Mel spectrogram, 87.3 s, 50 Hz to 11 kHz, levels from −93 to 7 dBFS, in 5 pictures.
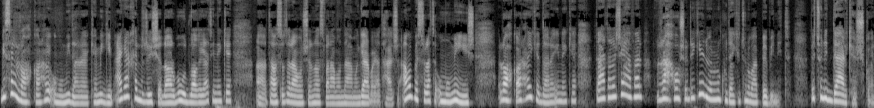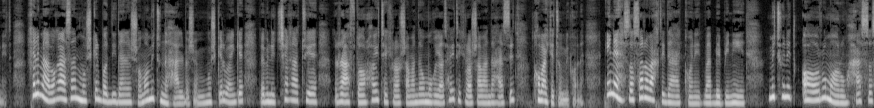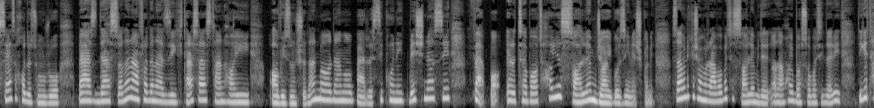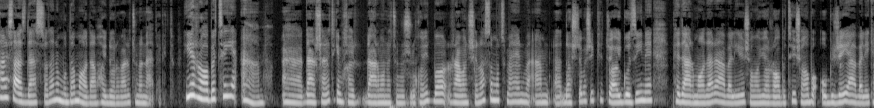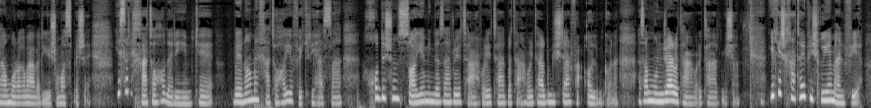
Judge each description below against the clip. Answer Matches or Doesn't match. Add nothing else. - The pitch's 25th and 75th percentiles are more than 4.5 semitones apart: Matches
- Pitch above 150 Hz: Matches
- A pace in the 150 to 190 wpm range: Doesn't match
